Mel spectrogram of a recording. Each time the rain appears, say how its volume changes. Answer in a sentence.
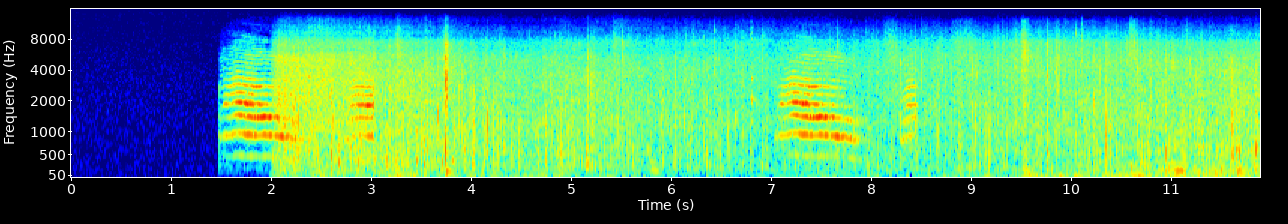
The rain can be heard from 1.9 to 11.8 s, getting quieter then louder.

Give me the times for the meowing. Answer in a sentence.
The meowing can be heard from 1.5 to 3.0 s and from 7.0 to 8.4 s.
